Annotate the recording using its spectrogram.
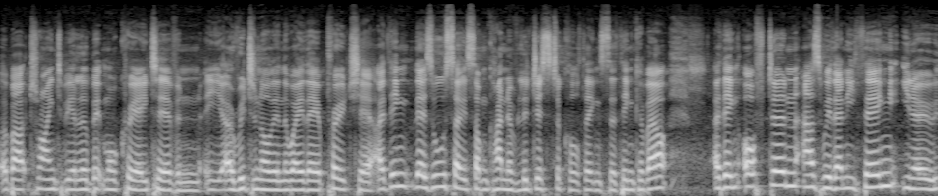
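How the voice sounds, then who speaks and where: A woman speaking on a panel as a media agency expert advising brands. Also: medium pitch. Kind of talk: panel discussion talk.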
